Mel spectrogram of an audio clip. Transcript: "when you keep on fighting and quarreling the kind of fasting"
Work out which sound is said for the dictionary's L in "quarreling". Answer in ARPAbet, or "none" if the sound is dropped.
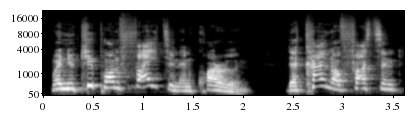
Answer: L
